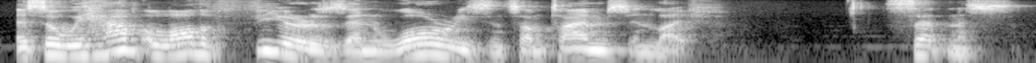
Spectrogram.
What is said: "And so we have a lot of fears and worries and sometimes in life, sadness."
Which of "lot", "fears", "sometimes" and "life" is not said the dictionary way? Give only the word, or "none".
none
